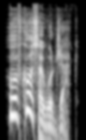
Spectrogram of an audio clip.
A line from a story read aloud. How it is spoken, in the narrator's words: he replied happily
